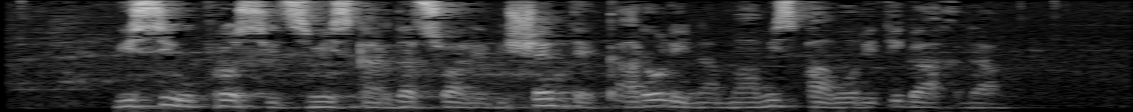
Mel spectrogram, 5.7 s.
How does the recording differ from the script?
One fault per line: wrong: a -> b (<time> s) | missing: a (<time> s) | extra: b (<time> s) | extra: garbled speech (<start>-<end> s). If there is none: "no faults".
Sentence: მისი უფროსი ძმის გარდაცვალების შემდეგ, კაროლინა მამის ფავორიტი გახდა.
no faults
